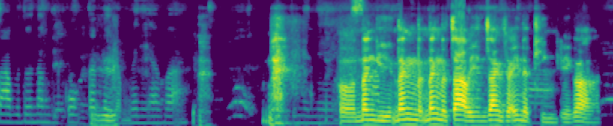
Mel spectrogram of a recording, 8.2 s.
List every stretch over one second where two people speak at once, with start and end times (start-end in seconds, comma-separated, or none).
4.8-7.1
